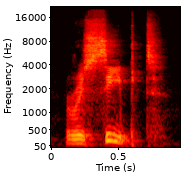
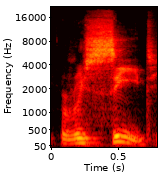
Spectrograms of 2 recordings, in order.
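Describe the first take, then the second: First: Receipt said with a sounded p, ree-seept; wrong receipt. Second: Receipt said ree-seet, p silent; correct receipt. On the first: Teacher imitates students' mistake, mild demo. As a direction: show the common error, receipt with the p said. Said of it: "commonly mispronounced word". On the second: Teacher corrects students, plain and clear. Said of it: "So P is silent here". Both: Shown as a demonstration.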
